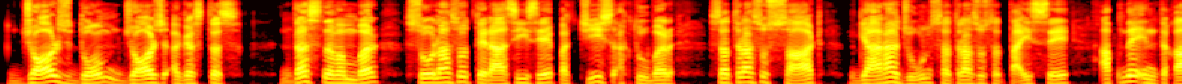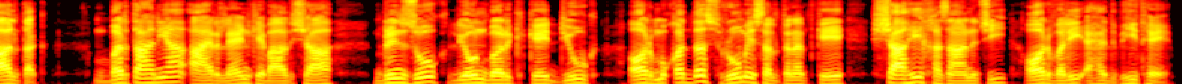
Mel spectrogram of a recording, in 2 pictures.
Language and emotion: Urdu, neutral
